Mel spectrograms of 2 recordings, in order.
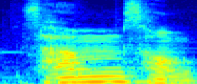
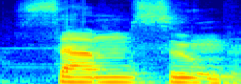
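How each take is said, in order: First: The name is pronounced with Korean sounds. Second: The name is pronounced with French sounds. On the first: The speaker calls it right. "il faut dire Samsung" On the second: The speaker calls it wrong. "La prononciation à la française est complètement fausse"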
